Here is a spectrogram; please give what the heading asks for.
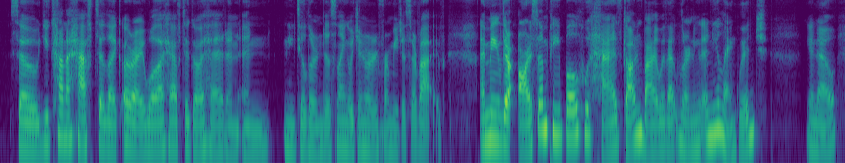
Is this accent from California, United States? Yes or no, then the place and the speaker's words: no; New York, United States; accent: New York; also born or lived in Nashville, Tennessee; now in France; I was born and lived in New York, and then I had to move to Tennessee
